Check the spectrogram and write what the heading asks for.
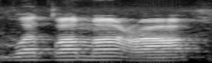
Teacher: ایک زبر ختم ہو جاتا ہے، بچتا ایک زبر ہے، وہ الف مدہ کے ساتھ یعنی کھنچ کر کے پڑھا جاتا ہے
